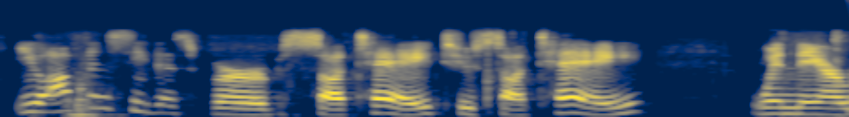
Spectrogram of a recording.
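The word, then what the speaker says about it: sauté: you can see so you pronounce the second syllable saute saute the mushrooms good can everyone please repeat after me saute the mushrooms so if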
